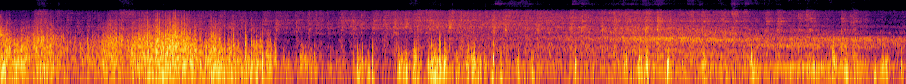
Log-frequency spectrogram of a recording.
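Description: Diesel multiple-unit passenger train passing close by: a loud rush as the leading power car goes past, then the coaches' wheels clicking over the rail joints, with a steady engine hum coming in near the end as the rear power car passes.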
